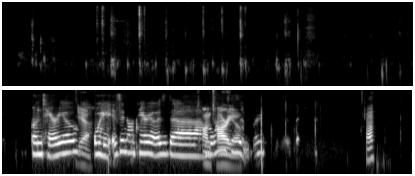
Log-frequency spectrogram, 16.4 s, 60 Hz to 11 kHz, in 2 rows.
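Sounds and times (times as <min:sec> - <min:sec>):
typing on a computer keyboard: 0:01.8 - 0:05.0
speech: 0:08.8 - 0:13.5, 0:15.6 - 0:15.8
low hum: 0:08.8 - 0:14.2.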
